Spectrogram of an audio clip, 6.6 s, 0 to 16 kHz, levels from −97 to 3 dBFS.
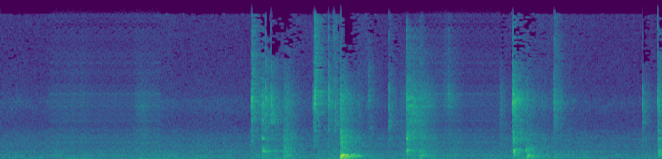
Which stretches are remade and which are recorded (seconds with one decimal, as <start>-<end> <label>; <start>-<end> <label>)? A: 0.0-0.5 recorded; 0.5-1.6 remade; 1.6-4.0 recorded; 4.0-5.0 remade; 5.0-6.6 recorded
